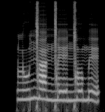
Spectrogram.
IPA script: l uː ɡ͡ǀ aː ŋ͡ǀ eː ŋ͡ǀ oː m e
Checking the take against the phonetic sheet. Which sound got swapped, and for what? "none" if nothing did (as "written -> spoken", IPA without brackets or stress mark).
ɡ͡ǀ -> ŋ͡ǀ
